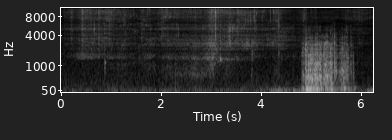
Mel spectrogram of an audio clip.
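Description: River water gurgling and sloshing around a GoPro in its waterproof case held at the surface, then, about five seconds in, a loud burst of splashing for about a second as a swimmer breaks the surface right beside the camera.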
